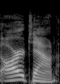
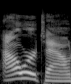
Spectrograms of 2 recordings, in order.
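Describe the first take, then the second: First: The word 'our' sounds like 'are'. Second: The word 'our' sounds like 'hour'. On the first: "It sounds more natural to say Our Town" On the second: "it sounds awkward to me coming out of my mouth"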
